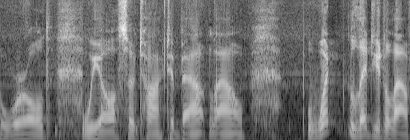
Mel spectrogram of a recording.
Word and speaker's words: Laos: This time we wanted to talk about Laos, or Laos, for those of us who haven't been there and don't know not to pronounce the S.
